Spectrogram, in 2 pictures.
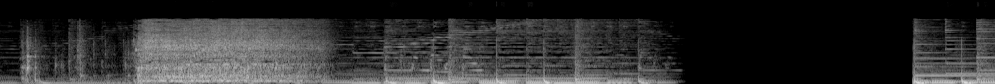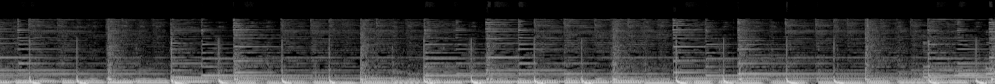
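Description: A food processor whirs loudly as it blends dates into a cobbler crust, with a couple more dates added to help bind it, running steadily for several seconds, cutting off briefly, then starting up again with a grinding, chopping motor sound.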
